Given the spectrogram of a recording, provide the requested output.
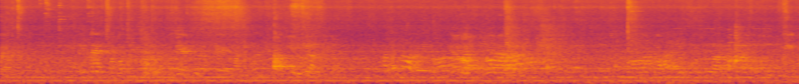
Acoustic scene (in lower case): cafe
